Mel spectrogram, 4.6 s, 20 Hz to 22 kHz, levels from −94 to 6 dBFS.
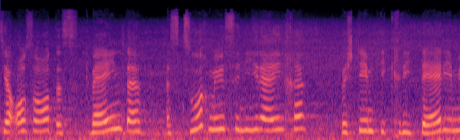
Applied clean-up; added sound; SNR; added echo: none; Train; 14 dB; none.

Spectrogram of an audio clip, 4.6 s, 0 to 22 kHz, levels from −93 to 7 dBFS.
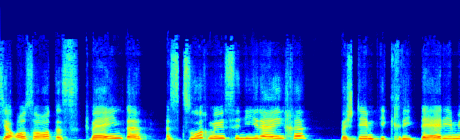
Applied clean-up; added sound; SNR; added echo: neural mask model DeepFilterNet 3.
